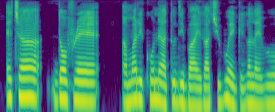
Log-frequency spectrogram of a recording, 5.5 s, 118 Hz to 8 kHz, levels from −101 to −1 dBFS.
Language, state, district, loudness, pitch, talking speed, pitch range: Idu Mishmi, Arunachal Pradesh, Lower Dibang Valley, -14 LUFS, 180 Hz, 85 wpm, 160-195 Hz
